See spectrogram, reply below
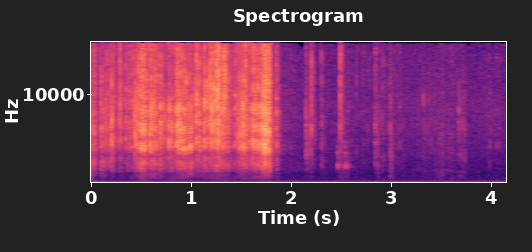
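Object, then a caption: Large block of ice. Long acrylic nails scratch and tap the sides and top of a large, solid, bowl-shaped block of ice, with loose ice cubes sitting untouched at the edge. A bright, hissing scrape fills the first couple of seconds, then gives way to sparse, crisp taps. A steady low hum runs underneath throughout.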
